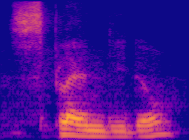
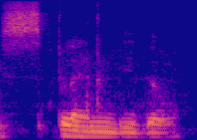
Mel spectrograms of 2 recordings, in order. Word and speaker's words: Splendido: you'll find the hotel splendido um it's often sort of mispronounced uh as splendid it's actually splendido um and it's located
